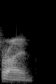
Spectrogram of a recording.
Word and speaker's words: Ryun: Spelled funny, but pronounced Ryan.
